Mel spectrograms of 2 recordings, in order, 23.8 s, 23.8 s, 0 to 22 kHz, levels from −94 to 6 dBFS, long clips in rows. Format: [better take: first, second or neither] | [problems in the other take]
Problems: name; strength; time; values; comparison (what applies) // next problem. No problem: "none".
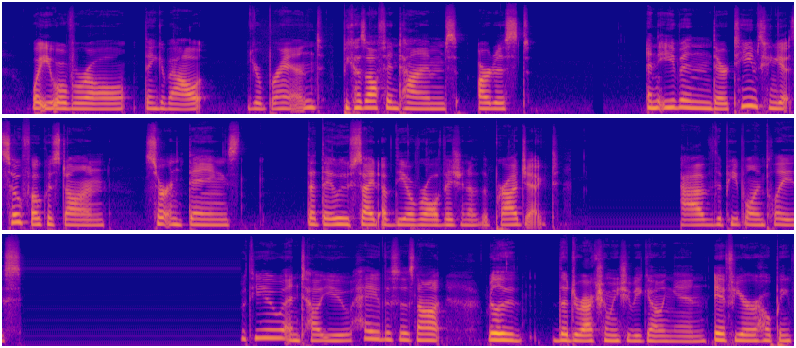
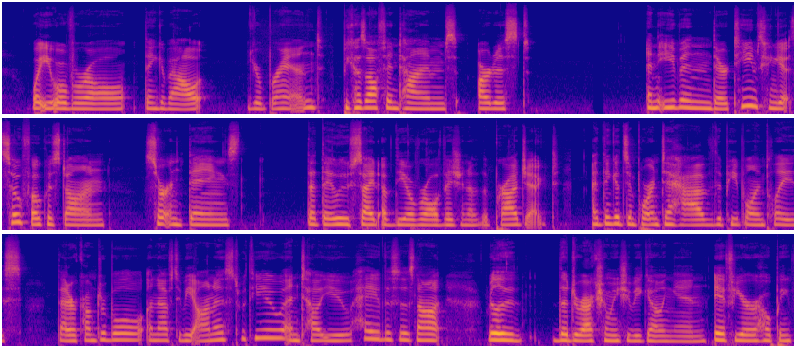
second | audio freezing; at 14 s for 1 s and at 16 s for 2 s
